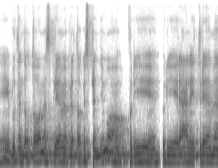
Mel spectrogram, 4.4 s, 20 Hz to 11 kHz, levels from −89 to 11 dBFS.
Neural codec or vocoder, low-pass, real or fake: none; 9.9 kHz; real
